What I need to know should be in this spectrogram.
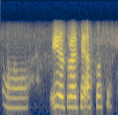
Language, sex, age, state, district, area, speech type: Kashmiri, female, 18-30, Jammu and Kashmir, Bandipora, rural, conversation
